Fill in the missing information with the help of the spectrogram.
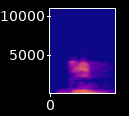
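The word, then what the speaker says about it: ج: நாங்கள் பார்க்கும் பொழுது அதாவது ஆங்கிலத்தில் நாங்கள் ஜே ஜே எவ்வாறு உச்சரிப்போமோ அதுபோல ஜம்போ ஜெட் இவ்வாறு உச்சரிக்கும் பொழுது இந்த ஜே எவ்வாறு வெளியாகுமோ அதுபோல தமிழில் ஜானா ஜானாவை நாங்கள் பார்க்கும் பொழுது அதை உச்சரிக்கும் பொழுது எவ்வாறு உச்சரிக்கப்படுமோ அதுபோல அரபியில் இந்த ஜீம் உச்சரிக்கப்படும் ஆறாவது எழுத்து ஹே ஹ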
